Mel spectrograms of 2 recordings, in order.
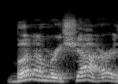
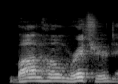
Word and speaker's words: Bonhomme Richard: No, it's the Bonhomme Richard is how the French would pronounce it. Bonhomme Richard, it might be an American's pronunciation.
